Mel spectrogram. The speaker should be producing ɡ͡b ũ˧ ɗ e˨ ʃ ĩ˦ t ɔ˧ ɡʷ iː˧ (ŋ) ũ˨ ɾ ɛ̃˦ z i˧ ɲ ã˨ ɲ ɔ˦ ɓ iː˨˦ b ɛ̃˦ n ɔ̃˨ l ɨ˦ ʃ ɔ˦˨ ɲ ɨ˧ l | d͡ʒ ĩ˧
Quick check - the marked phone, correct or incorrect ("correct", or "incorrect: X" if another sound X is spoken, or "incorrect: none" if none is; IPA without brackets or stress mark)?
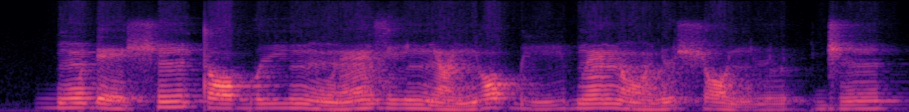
correct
